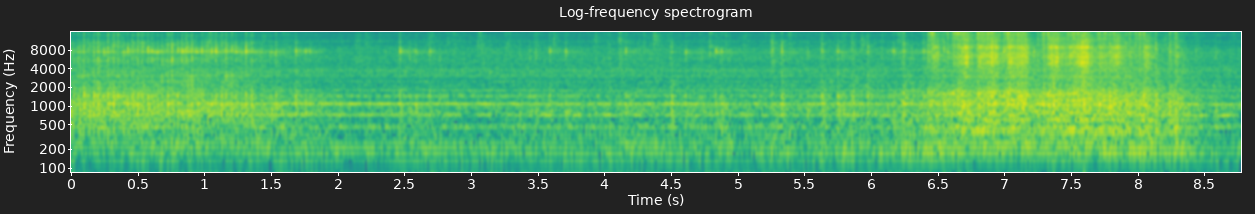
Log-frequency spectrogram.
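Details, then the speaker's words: Bridgeport 1 HP R8 milling head on a retrofitted American Tool Works planer mill, 5-inch face mill, roughing pass about 40 thou deep on hot-rolled bar: rough rattling cut with a regular buzz of about four knocks a second over the spindle hum, chatter from running the spindle too slow, eased when sped up. "I had a little chatter in the beginning because I was running a little too slow the funny thing with this thing the faster I push it the better it wanted to cut"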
